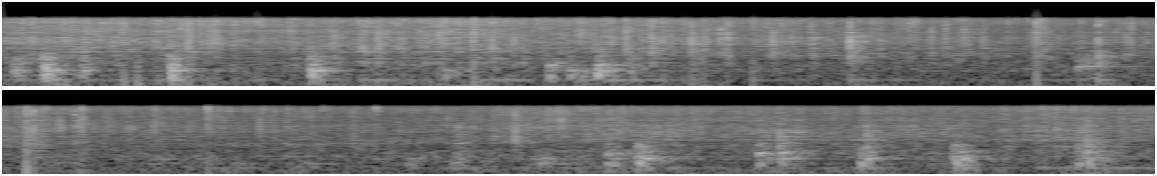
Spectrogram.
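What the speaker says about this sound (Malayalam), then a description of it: "ഉള്ളി പച്ചമുളക് കരുവേപ്പില രണ്ട് വറമുളക് കടലപ്പരിപ്പ് ഉഴുന്ന് പരിപ്പൊക്കെ ഇട്ട് നന്നായിട്ട് ഒന്ന് വറുത്തെടുക്കുക" Onion, green chillies, curry leaves, dried red chillies, chana dal and urad dal frying in hot oil, a continuous close crackling sizzle with frequent stirring scrapes throughout, no voices.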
